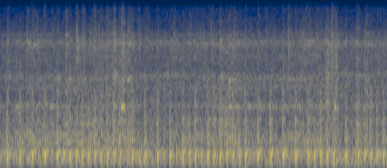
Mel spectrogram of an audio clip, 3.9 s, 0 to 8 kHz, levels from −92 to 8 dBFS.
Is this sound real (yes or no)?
yes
